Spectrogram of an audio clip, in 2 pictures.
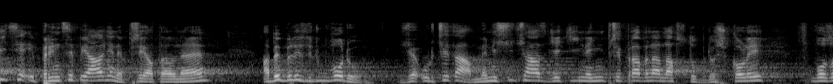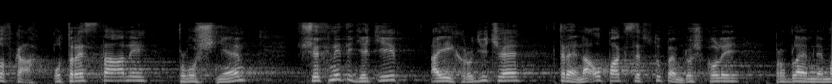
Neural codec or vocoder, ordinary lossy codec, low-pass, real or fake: none; AAC, 32 kbps; 7.2 kHz; real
